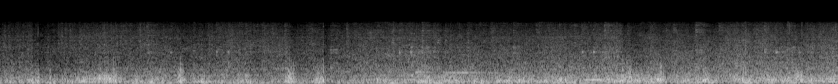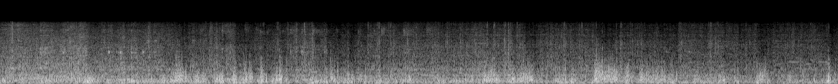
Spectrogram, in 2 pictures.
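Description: Wind rushing over the microphone of a camera riding on a moving bicycle, a steady low rushing noise mixed with the rolling of the bike.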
